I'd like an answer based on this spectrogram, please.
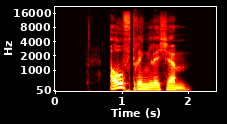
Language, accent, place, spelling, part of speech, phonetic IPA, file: German, Germany, Berlin, aufdringlichem, adjective, [ˈaʊ̯fˌdʁɪŋlɪçm̩], De-aufdringlichem.ogg
- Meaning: strong dative masculine/neuter singular of aufdringlich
